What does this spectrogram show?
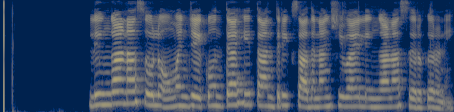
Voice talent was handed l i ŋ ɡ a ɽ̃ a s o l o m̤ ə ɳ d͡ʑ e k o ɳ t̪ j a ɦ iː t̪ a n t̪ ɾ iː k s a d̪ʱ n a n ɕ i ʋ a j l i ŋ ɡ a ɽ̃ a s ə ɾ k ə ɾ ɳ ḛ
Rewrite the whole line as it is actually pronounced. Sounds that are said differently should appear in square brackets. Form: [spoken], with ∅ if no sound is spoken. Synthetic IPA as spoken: l i ŋ ɡ a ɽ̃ a s o l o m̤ ə ɳ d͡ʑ e k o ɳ t̪ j a ɦ iː t̪ a n t̪ ɾ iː k s a d̪ʱ n a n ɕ i ʋ a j l i ŋ ɡ a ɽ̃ a s ə ɾ k ə ɾ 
